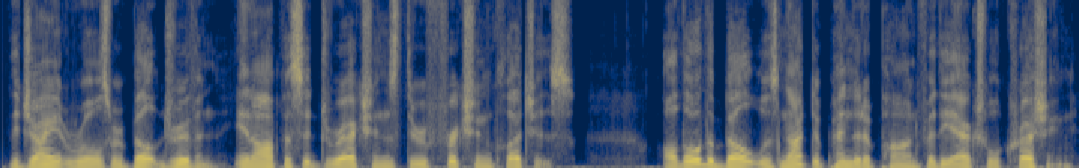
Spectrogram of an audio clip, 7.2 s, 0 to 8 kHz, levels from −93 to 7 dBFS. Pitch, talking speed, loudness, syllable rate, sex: 150 Hz, 190 wpm, -18 LUFS, 5.9 syllables/s, male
